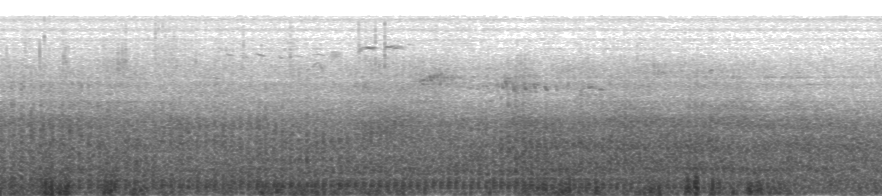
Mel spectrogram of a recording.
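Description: Distant small narrow-gauge train running along the line, a steady rumble from the locomotive and its coaches, with wind buffeting the microphone.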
